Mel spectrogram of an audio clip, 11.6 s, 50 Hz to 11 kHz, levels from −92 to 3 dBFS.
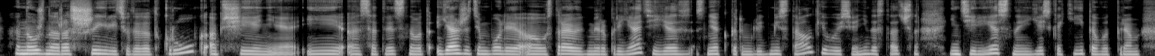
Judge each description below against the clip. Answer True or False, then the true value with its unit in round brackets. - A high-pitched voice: False (180 Hz)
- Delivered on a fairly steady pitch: True (1.9 semitones)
